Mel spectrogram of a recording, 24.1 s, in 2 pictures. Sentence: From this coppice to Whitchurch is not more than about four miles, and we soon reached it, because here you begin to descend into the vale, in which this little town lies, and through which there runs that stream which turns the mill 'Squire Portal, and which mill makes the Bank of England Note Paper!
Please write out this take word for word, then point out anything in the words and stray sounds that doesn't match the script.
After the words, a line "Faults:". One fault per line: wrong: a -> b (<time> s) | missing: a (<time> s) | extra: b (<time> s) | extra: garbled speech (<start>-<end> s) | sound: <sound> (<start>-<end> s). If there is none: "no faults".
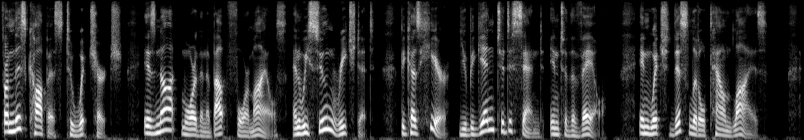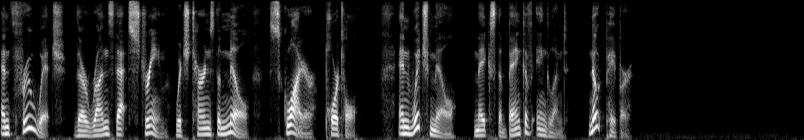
From this coppice to Whitchurch is not more than about four miles, and we soon reached it, because here you begin to descend into the vale, in which this little town lies, and through which there runs that stream which turns the mill 'Squire Portal, and which mill makes the Bank of England Note Paper!
Faults:
no faults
